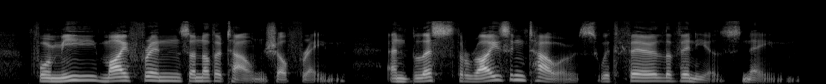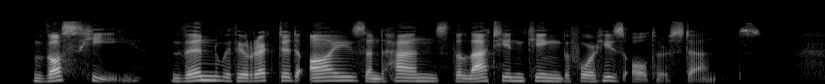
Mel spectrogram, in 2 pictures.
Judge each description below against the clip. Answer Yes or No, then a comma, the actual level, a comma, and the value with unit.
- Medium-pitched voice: Yes, medium, 160 Hz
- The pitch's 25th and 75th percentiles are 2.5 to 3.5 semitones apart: Yes, average, 2.9 semitones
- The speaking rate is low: Yes, slow, 115 wpm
